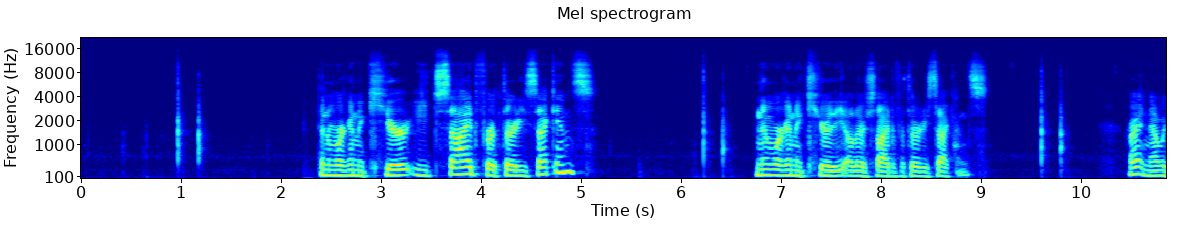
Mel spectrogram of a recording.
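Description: A plastic case clicks and knocks softly as it is pressed into a holder.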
